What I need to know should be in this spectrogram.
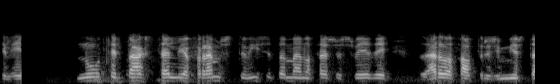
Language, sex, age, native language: Icelandic, male, 40-49, Icelandic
